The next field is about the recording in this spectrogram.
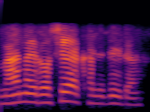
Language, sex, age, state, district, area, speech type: Odia, male, 45-60, Odisha, Nabarangpur, rural, conversation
